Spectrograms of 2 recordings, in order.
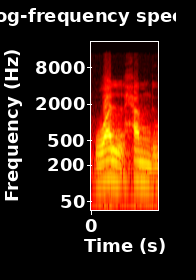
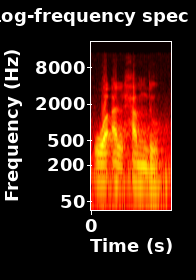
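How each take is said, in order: First: Wa runs straight into alhamdu, no glottal stop. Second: Wa stays separate, with a glottal stop before alhamdu. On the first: The speaker calls it right. "Jadi walhamdu" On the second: The speaker calls it wrong. "bukan lagi dibaca wa alhamdu"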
